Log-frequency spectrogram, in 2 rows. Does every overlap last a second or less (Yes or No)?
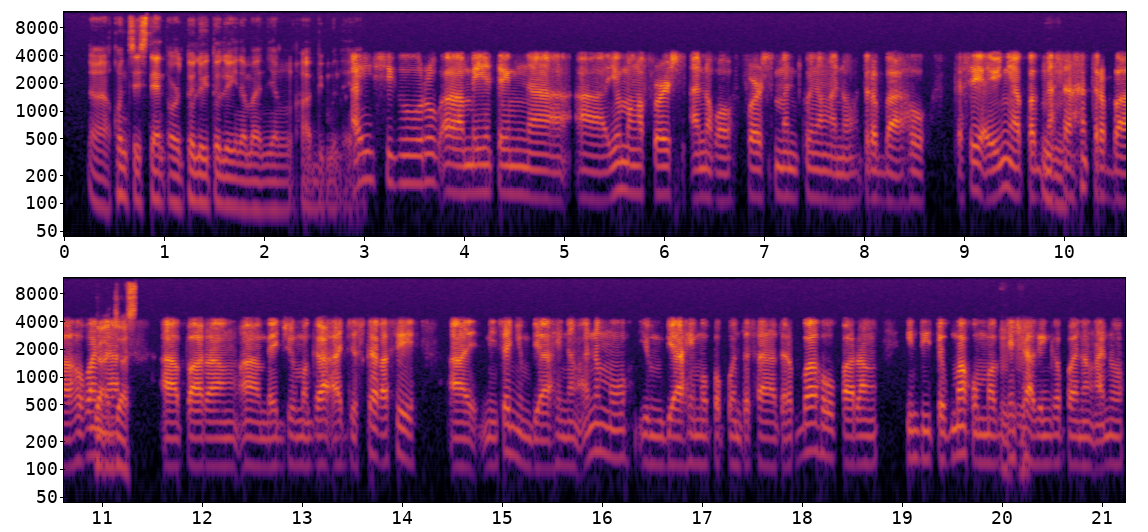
Yes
